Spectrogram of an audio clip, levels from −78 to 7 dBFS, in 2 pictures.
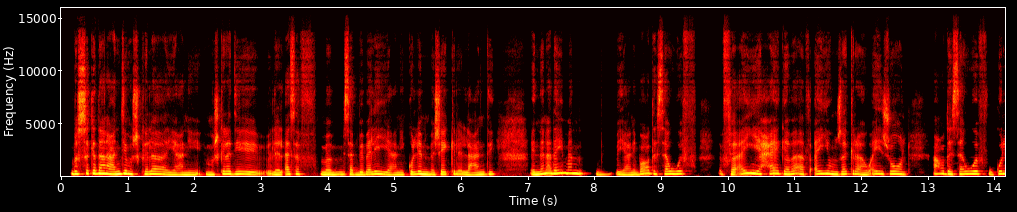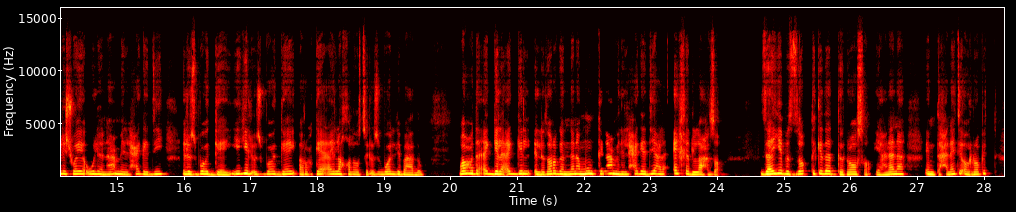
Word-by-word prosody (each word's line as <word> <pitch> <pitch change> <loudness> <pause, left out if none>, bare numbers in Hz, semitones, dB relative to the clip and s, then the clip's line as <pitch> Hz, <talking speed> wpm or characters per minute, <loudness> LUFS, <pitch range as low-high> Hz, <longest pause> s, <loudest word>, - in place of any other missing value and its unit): بُص 240 +1 +3
كده 275 0 +4
أنا 265 -2 +6
عندي 240 +4 +6
مشكلة 235 0 +1 0.2
يعني 185 -1 -2
المشكلة 200 +5 +1
دي 225 -2 +1
للأسف 220 +3 -3
م 200 -1 +1
مسببة 200 0 0
لي 230 0 +2
يعني 190 -1 -2
كُلّ 220 +4 -1
المشاكل 215 +2 +2
اللي 185 - -1
عندي، 200 +5 -1 0.5
إن 205 +1 +4
أنا 285 +4 +3
دايمًا 295 -1 +3 0.2
ب 205 +4 -8
يعني 190 -2 -1
باقعُد 255 +7 -2
أسوِّف 245 +1 -1 0.4
في 215 +1 -3
أي 275 +4 +2
حاجة 250 -1 0
بقى، 235 -1 -2
في 220 - -15
أي 260 +2 +1
مُذاكرة 230 +1 0
أو 190 -3 -2
أي 250 0 -1
شُغل، 240 -2 0 0.4
أقعُد 250 -1 -1
أسوِّف، 245 +2 0
وكُلّ 250 +5 -1
شوية 250 0 0
أقول 240 -1 0
أنا 210 -2 -1
هاعمل 230 0 +1
الحاجة 225 +2 -4
دي 230 +3 -2 0.3
الأسبوع 225 +1 +1
الجاي، 200 -3 0
ييجي 250 +6 +3
الأسبوع 230 -1 -2
الجاي 230 +3 -2
أروح 210 0 -5
جاية 230 -1 +1
قايلة 230 +1 -1
خلاص 210 -3 -6
الأسبوع 210 +2 -3
اللي 220 -1 -1
بعده، 185 -3 -3 0.5
وأقعُد 265 +1 +3
أأجل، 245 -2 +2
أأجل، 240 +3 0
لدرجة 230 +4 +1
إن 220 0 +3
أنا 245 0 +3
ممكن 250 +1 +4
أعمل 255 -4 +4
الحاجة 240 +3 -1
دي 235 +4 0
على 230 -3 -3
آخر 275 -3 -2
لحظة، 205 -1 -5 0.6
زي 235 +6 +6
بالضبط 240 +2 -1
كده 260 +1 +1
الدراسة، 215 -1 -3
يعني 190 +3 -1
أنا 235 0 +2 0.3
امتحاناتي 215 +3 -1
قربت، 215 +6 -4
230 Hz, 160 wpm, -19 LUFS, 210-245 Hz, 0.6 s, أنا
